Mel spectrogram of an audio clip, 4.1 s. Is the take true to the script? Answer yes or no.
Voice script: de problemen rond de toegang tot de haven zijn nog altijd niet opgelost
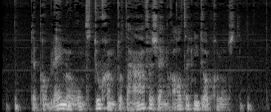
yes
